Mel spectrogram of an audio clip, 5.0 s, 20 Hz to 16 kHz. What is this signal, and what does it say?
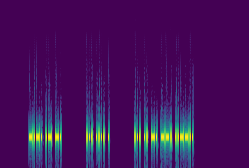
Morse code, heard as a keyed tone, about 50 wpm, 700 Hz. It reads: CAN SHE SING?
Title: 3x Word-Spacing - Sentences from Top 400 Words - 50wpm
